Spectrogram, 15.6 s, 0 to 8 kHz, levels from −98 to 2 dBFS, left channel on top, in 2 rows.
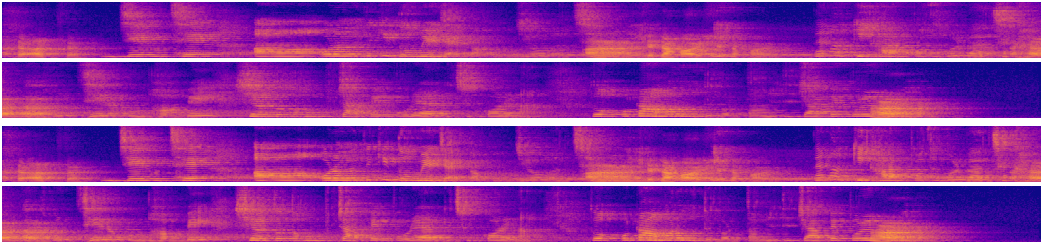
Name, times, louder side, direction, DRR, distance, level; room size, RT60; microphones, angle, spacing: voice 1, 0.0-0.6 4.4-5.3 5.6-5.8 7.6-8.2 14.3-14.7, right 1 dB, ahead, 1 dB, 1.1 m, -28 dB
voice 2, 0.8-4.8 5.3-5.4 6.1-14.7, right 2 dB, 45° right, 2 dB, 1.8 m, -33 dB
sound 1, 1.3-12.6, right 2 dB, 80° right, 3.4 m, -43 dB
16.0 x 8.0 x 9.2 m, 0.78 s
head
